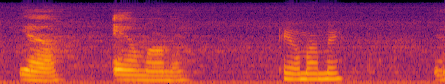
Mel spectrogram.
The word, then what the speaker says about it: Aomame: Aomame? Yeah. Aomame.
